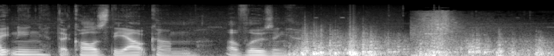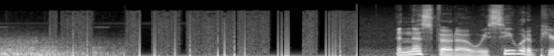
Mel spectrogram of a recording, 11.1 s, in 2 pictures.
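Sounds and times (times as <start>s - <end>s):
thunder rumbling and cracking: 2.8s - 8.2s
tv static hiss: 6.2s - 11.0s.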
